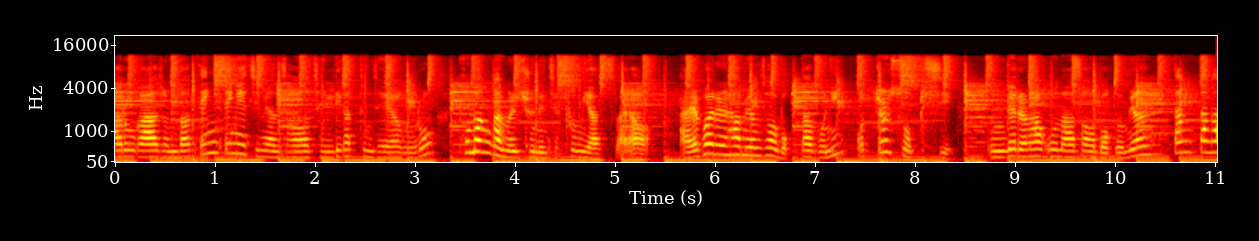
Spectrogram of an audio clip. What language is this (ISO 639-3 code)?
kor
